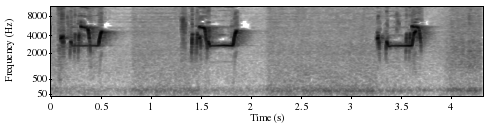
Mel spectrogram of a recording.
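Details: Prinia singing actively, three short, high, chirpy phrases with quick trilled ornaments, each about half a second long and spaced roughly every 1.6 seconds, over a faint low rumble.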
